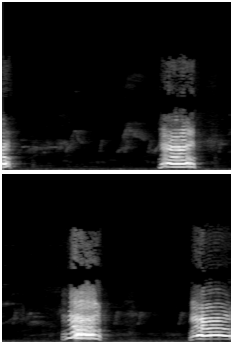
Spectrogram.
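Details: Goats in the riverside village of Rosulpur calling baa baa, three loud, clear, quavering bleats spaced roughly two seconds apart, with near silence between them.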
